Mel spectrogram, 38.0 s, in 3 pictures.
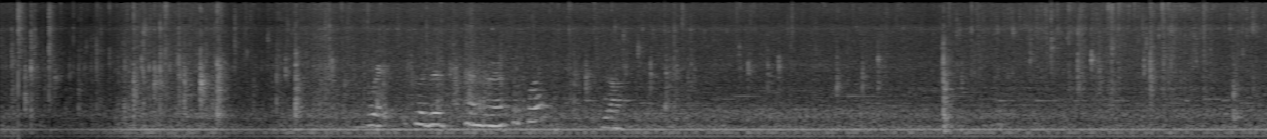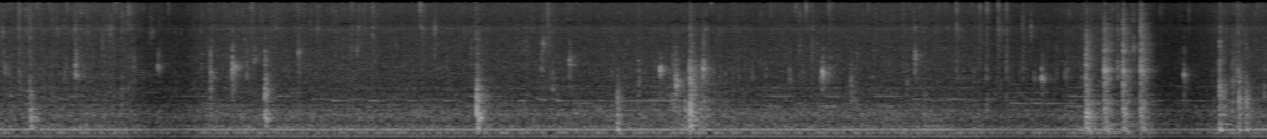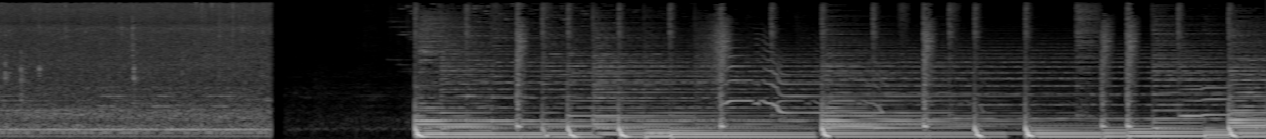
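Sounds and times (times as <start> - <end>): oil popping and crackling: 0.0 - 16.4, 17.0 - 20.0
food sizzling in oil: 0.0 - 28.1.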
